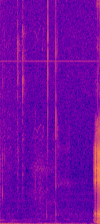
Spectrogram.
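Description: A few faint computer mouse clicks, from the Send button being clicked in an API client.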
